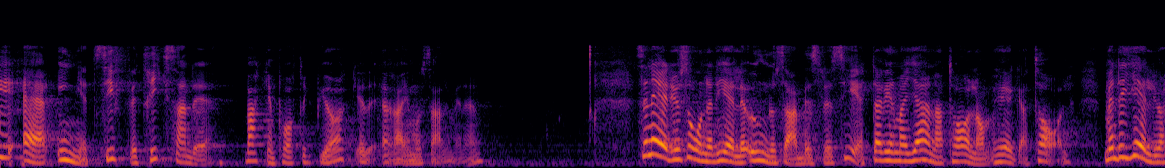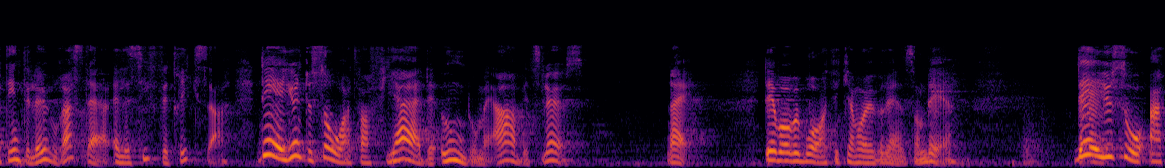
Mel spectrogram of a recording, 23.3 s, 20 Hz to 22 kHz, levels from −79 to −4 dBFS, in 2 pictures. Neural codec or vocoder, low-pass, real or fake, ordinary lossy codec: none; 7.2 kHz; real; AAC, 32 kbps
